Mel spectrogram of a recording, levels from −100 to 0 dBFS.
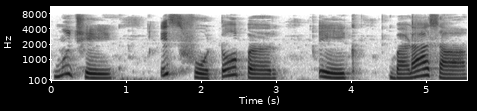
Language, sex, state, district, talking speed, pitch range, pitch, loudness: Hindi, female, Madhya Pradesh, Katni, 75 wpm, 180-285 Hz, 200 Hz, -16 LUFS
